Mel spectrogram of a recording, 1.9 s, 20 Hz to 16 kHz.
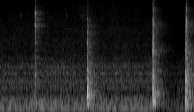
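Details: Escape-room mag lock controller with five reed switch modules on 0.75 m cables: sharp single clicks at irregular intervals, about four in two seconds, on a quiet background, as the lock is activated and deactivated; the relay switches cleanly and normally.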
